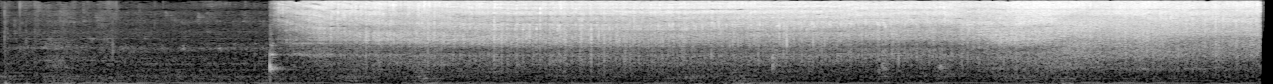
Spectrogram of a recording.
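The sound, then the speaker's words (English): Butter sizzling in a frying pan: a loud, steady, hissing crackle starts abruptly after about two seconds of quieter background and continues without break to the end. “After I'm done mixing them, I take a decent amount of butter and put it in my pan.”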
